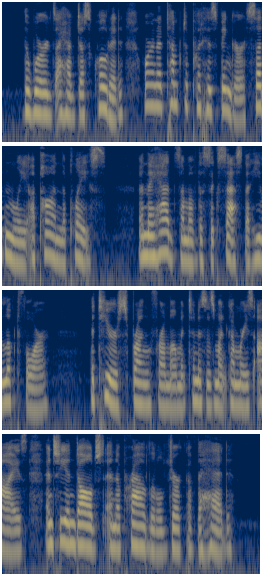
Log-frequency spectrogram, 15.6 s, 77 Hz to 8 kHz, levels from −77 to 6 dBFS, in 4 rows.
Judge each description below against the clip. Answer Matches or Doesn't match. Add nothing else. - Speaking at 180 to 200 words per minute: Matches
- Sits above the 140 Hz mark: Matches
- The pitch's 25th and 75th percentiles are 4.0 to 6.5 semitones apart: Doesn't match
